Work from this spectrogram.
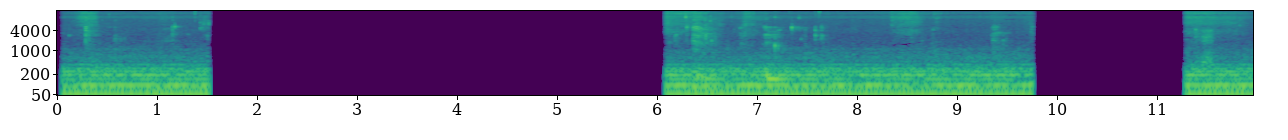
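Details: Low rumbling handling noise with soft clicks and squishing sounds, broken by silent gaps, and no animal voice. Nothing resembling a meow or other call stands out.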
